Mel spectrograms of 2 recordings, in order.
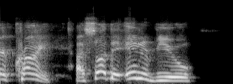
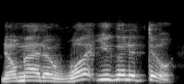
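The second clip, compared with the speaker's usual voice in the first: normal talking voice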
